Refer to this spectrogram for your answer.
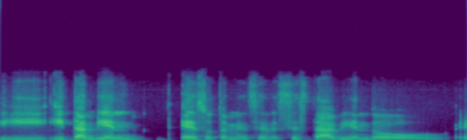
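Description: Against a quiet background, a woman with a dark, mellow tone talks at medium pitch and a very slow pace. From Mexico, León (Guanajuato). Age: 20s. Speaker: podcast co-host, innovation student. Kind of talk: casual chat.

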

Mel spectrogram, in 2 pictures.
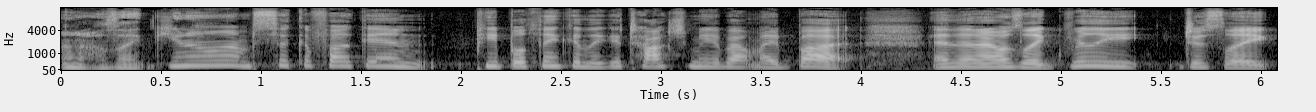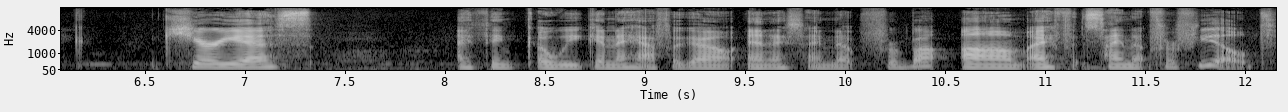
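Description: A woman with an ordinary speaking voice talks at a fairly quick pace and medium pitch with lively intonation, on a very clean recording with a silent background. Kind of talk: casual chat. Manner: joking, laughs often.

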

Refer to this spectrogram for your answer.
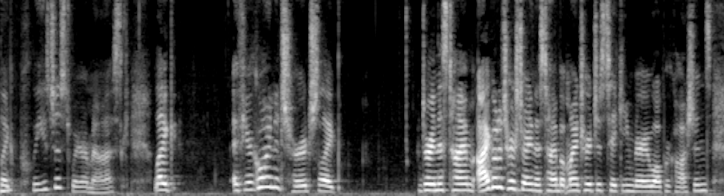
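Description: A fairly quick, high-pitched woman's voice. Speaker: podcast co-host. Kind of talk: casual chat.

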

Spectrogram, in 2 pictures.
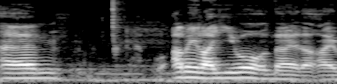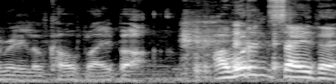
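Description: A man at a moderate pace with long, frequent pauses, big swings in loudness, and noticeable background noise. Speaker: band member. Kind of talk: casual interview chat.

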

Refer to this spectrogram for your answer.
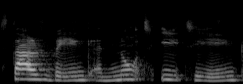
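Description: A woman speaks at a medium pitch with an Italian accent. The recording is very clean, with a silent background. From Italy. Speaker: personal stylist. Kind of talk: interview.

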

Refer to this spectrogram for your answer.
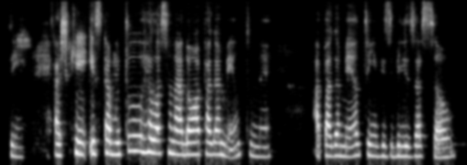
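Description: A woman talks at a moderate pace with ordinary pitch variation, the sound dry and close with no echo. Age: 20s. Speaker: illustrator. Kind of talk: interview.

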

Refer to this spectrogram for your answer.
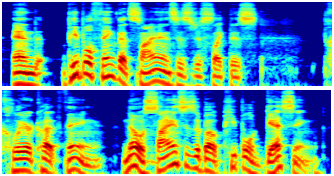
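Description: Speaking at a fairly slow pace, a man with a fairly high pitch and vocal fry makes very wide pitch swings on a very clean recording with a silent background. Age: 30s. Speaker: podcast host. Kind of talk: casual chat.

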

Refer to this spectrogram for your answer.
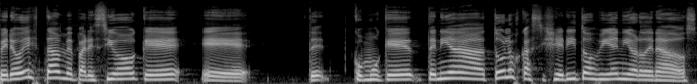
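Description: On a very clean recording with a silent background, a woman with a fairly high pitch speaks very slowly, her loudness very even and her pitch variation ordinary. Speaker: podcast co-host, film commentator. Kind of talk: casual chat.

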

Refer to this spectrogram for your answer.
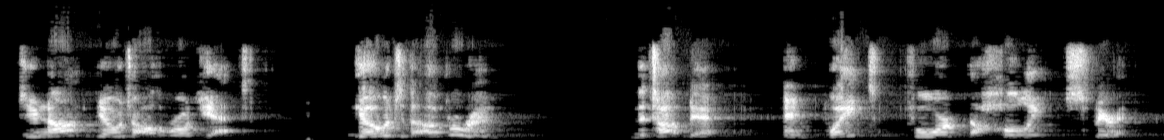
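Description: A man speaks with a Mississippi accent at a moderate pace. He takes long, frequent pauses. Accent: Southern US (Mississippi). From US South, Mississippi. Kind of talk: testimony. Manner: animated.

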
